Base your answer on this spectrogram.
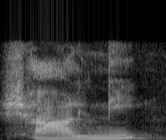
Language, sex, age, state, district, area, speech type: Tamil, male, 18-30, Tamil Nadu, Coimbatore, urban, spontaneous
